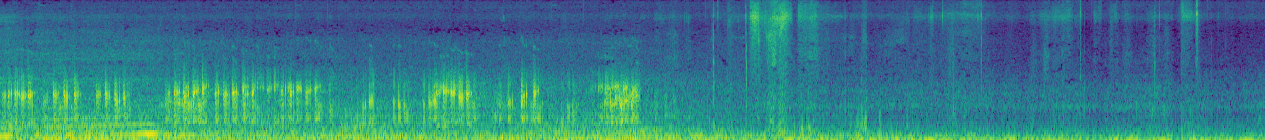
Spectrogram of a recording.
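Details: Frogs calling in a series of rough, pulsing bursts over the first six seconds, then fading out. A steady low rumble like passing traffic runs underneath throughout, and scattered high clicks follow later.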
